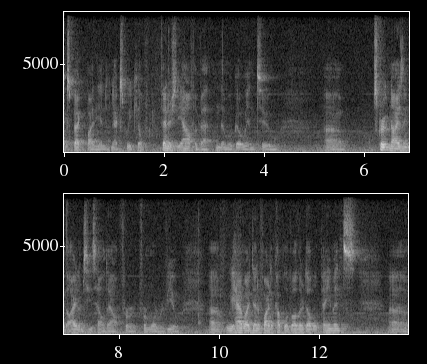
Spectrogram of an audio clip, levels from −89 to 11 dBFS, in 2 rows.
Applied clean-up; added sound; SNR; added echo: none; none; none; none.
